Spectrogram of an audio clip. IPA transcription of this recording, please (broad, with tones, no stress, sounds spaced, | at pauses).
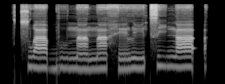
t͡s w a˥˧ b u˧ n̪ ã˧ n̪ ã˧ h ẽ˧ l ĩ˧ t͡s i˦ ŋ a˦ ʔ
